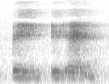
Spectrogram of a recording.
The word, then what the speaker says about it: Bea: B-E-A. Her nickname is spelled B-E-A, but they pronounce it Bea, and I didn't like that.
